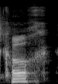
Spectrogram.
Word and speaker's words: Koch: I think Cock's name is Koch as well, but we just pronounce it Cock because it's better.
